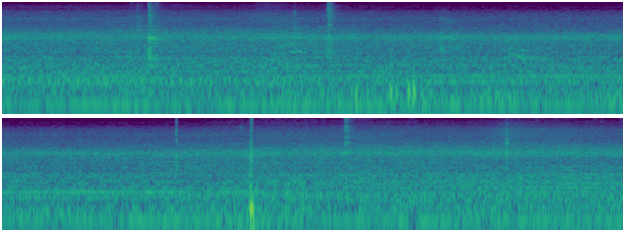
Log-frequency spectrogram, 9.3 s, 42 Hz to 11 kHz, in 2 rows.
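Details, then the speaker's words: Sharp automatic top-load washing machine after repair of slow drain fault, water level 6 of 8, drain test: steady low pump hum with water rushing out fast and light clicks; drain now strong and normal. "Hintayin ko lang na maubos yung tubig yan oh napakabilis maubos talang kanina hindi ganyan yan"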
